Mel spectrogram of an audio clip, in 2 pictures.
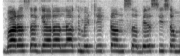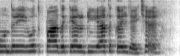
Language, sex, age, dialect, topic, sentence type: Maithili, female, 60-100, Bajjika, agriculture, statement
